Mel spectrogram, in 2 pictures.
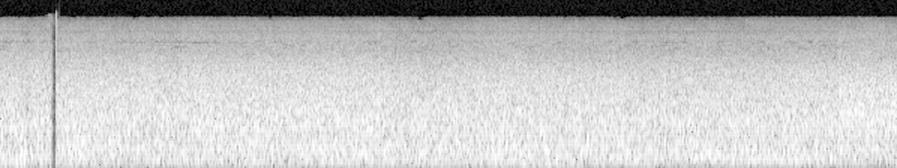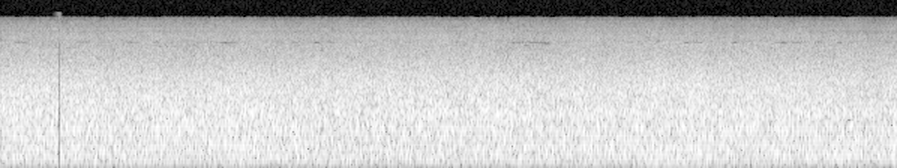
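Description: Steady rush of seawater churning between the hulls of two ships running side by side, with wind on the microphone.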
